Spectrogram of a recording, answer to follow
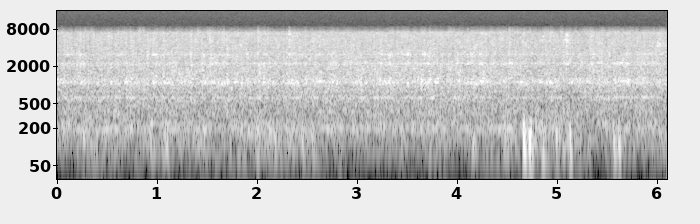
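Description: Steady machine-like background hum with faint steady tones, and a few short low thumps about five seconds in.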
